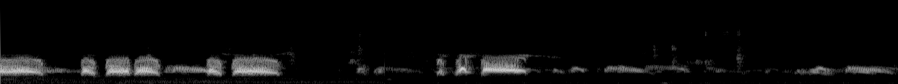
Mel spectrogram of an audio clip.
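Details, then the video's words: Spotted dove giving rapid repeated loud buzzy coos in a full song to call in wild doves, then a cluster of short notes and a long coo, fading into soft low murmuring coos. "tiếng cu gáy đủ bài kích thích bổi nghe nhanh về cội nhất"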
